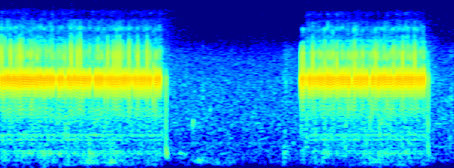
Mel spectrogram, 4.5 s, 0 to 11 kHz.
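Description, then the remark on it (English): A telephone rings twice as a call is placed to John Reardon's widow, each shrill, buzzy ring lasting about a second and a half with a pause between, loud and steady with no voices. “Expense account item 4, 10 cents, another phone call.”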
